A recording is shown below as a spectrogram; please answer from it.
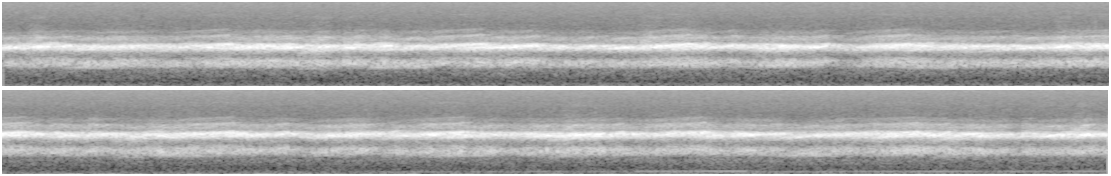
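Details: Spring wetland frog chorus recorded live: countless overlapping croaks merge into a continuous pulsing drone with a higher and a lower band, and a faint low hum creeps in near the end.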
